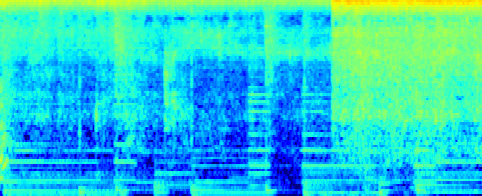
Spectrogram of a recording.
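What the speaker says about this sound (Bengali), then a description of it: "চিংড়ি মাছটা দিয়ে আমি এখন ভালো করে নেড়ে নিচ্ছি হালকা চিংড়ি মাছটা আমি ভেজে নেব" Shrimp frying in a pan while being stirred for a shrimp curry, a steady close sizzle with a low tonal hum beneath that brightens and grows louder in the final second or so, without talk.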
